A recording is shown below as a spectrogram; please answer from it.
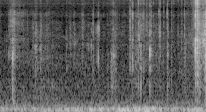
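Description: Stiff pineapple leaves rustling and crackling as a slip is twisted and snapped off the plant by hand, with a sharp snap near the end.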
